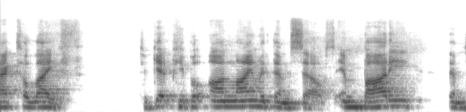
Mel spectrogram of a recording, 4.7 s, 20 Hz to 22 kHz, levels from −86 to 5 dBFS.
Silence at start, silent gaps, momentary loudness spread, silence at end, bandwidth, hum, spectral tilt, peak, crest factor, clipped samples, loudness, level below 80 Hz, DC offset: 0 s; 1.32-1.38 s, 4.44-4.48 s; 13 LU; 0 s; 12.5 kHz; none; -4.5 dB/octave; -10 dBFS; 18 dB; under 0.1%; -27 LUFS; -72 dBFS; under 0.1%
